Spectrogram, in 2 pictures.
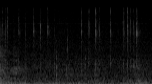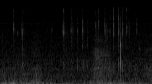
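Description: Steady typing on a computer keyboard, quick irregular key clicks in a continuous run, close and fairly soft against a quiet room.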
